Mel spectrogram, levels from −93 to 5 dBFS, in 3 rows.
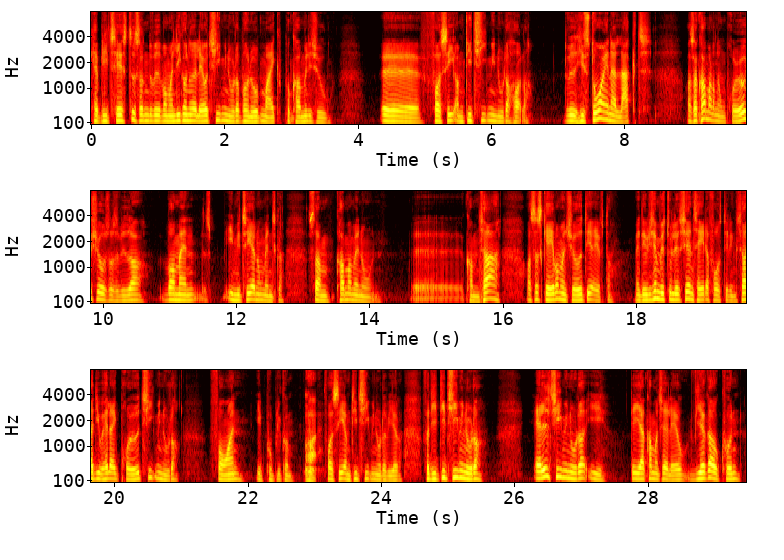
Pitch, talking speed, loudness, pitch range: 145 Hz, 225 wpm, -23 LUFS, 135-160 Hz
